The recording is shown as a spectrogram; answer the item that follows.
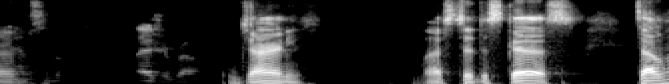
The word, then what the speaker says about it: Jernē: That's Journey, not the Journey.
